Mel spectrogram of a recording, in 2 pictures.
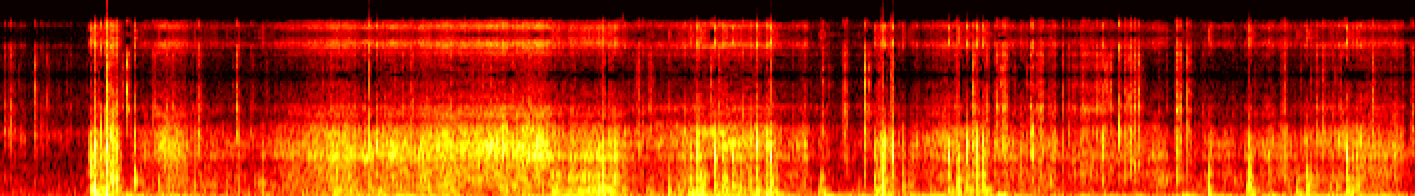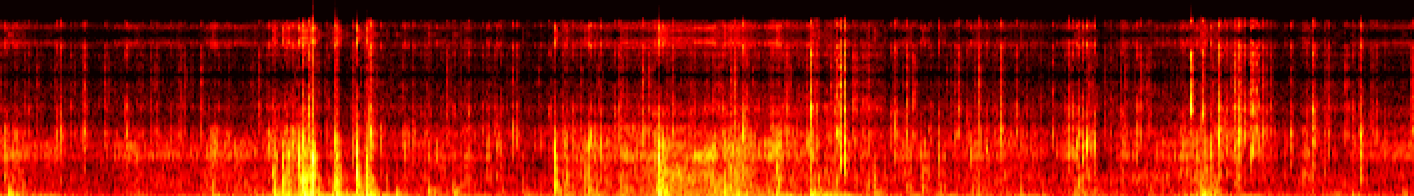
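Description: Underwater sound through a camera housing: a sharp knock about a second in, then irregular rattling, scraping and clicking as a speared sheepshead struggles on the spear shaft and is handled.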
